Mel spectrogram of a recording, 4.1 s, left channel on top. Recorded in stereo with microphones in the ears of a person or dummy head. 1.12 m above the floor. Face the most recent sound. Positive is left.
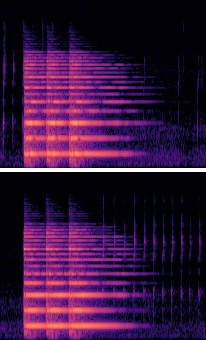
turn(degrees=-40)  # may be behind; listen again after turning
